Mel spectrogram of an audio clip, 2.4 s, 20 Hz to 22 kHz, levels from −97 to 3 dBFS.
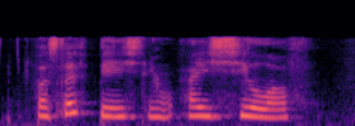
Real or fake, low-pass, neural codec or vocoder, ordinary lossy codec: real; 7.2 kHz; none; AAC, 32 kbps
